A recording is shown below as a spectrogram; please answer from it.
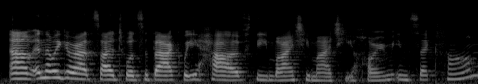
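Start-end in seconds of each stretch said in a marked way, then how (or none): none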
